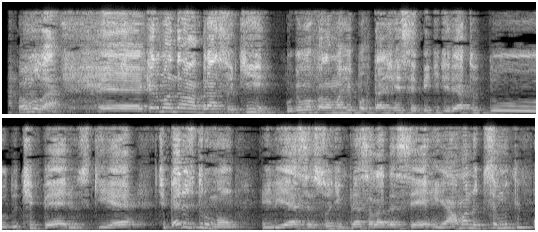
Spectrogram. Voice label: Radio Noticias; RBP AM e FM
